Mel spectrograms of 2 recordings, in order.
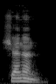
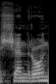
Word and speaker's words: Shannon: Option B में दिया गया है क्लाउड ई शैनन। यहाँ पे थोड़ी स्पेलिंग गलत लिखी है इन्होंने, ये आपका शैनरॉन नहीं होगा, ये आपका शैनन होगा, SHANNON होगा।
